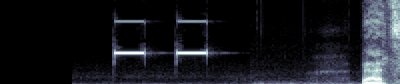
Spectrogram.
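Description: Two short, high electronic beeps about a third of a second apart from a workout interval timer, marking the end of a timed interval.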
